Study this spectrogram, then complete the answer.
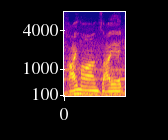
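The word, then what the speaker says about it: عام زايد: You also see the Arabic inscripted writing, which means year of Zayed, which actually is pronounced as Hayman Zayed in the Arabic language.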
